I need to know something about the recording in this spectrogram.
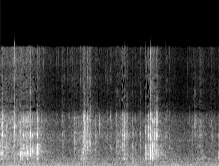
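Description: About five short crackling, rustling noises in two seconds, the strongest about a second and a half in: objects being handled close to the microphone.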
